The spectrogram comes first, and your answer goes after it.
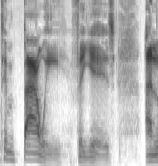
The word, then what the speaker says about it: Bowie: about David Bowie and Angie.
